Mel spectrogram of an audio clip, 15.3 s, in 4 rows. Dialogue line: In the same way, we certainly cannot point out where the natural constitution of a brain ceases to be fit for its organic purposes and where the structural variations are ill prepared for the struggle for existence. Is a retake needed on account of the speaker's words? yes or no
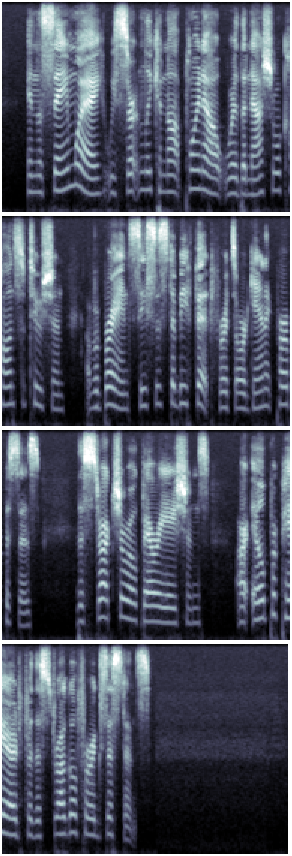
yes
